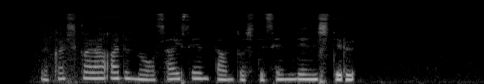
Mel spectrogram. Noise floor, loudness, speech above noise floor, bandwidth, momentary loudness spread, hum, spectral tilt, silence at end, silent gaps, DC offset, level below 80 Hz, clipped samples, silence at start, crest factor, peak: -63 dBFS; -29 LUFS; 35 dB; 11.5 kHz; 10 LU; none; -6 dB/octave; 1.3 s; none; under 0.1%; -58 dBFS; under 0.1%; 0.4 s; 18 dB; -12 dBFS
